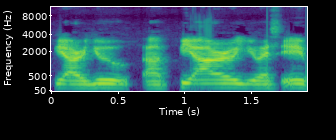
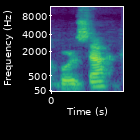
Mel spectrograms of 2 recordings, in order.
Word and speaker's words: Prusa: There's another design which is by PRUSA, which people call Pursa.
